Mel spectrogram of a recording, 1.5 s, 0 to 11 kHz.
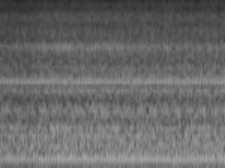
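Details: Car idling during voltage-drop testing, charging 14.1 V at the battery with nothing on inside. Steady idle with a constant high-pitched whine and low hum that never change. Abnormal noise, source unknown.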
